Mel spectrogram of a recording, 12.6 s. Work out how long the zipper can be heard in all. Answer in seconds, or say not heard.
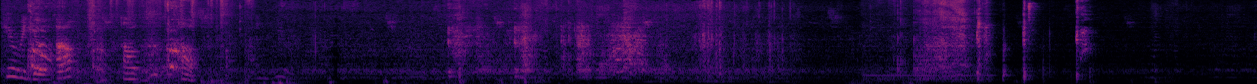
6 s.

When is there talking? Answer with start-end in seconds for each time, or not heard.
0.0-3.1.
